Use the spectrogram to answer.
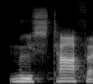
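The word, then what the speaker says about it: Malik Mustapha: You just watch the tape, and he's just Mustafa is actually how I pronounce it, but he's just a great fit.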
